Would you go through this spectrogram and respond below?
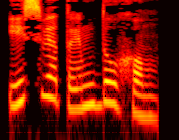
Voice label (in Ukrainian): "і Святим Духом", Prononciation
